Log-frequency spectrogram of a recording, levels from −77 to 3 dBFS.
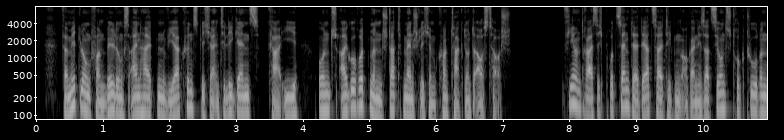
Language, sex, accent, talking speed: German, male, German, 105 wpm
